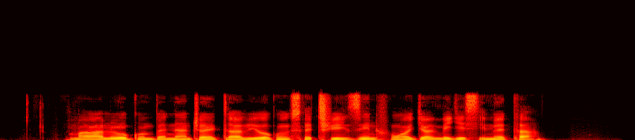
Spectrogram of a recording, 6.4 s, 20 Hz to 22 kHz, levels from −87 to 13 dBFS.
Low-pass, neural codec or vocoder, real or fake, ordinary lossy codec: 7.2 kHz; codec, 16 kHz, 1 kbps, FunCodec, trained on Chinese and English, 50 frames a second; fake; Opus, 64 kbps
